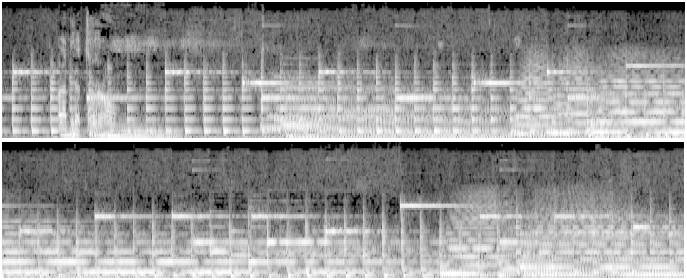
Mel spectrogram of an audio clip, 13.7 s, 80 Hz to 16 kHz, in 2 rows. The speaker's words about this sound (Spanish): Os voy a poner una sintonía que se utilizaba eh, en el año 1984 como previa a, los informativos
